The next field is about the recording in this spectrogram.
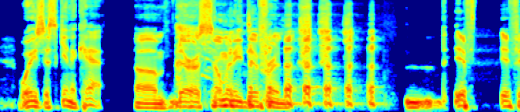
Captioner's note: laughter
